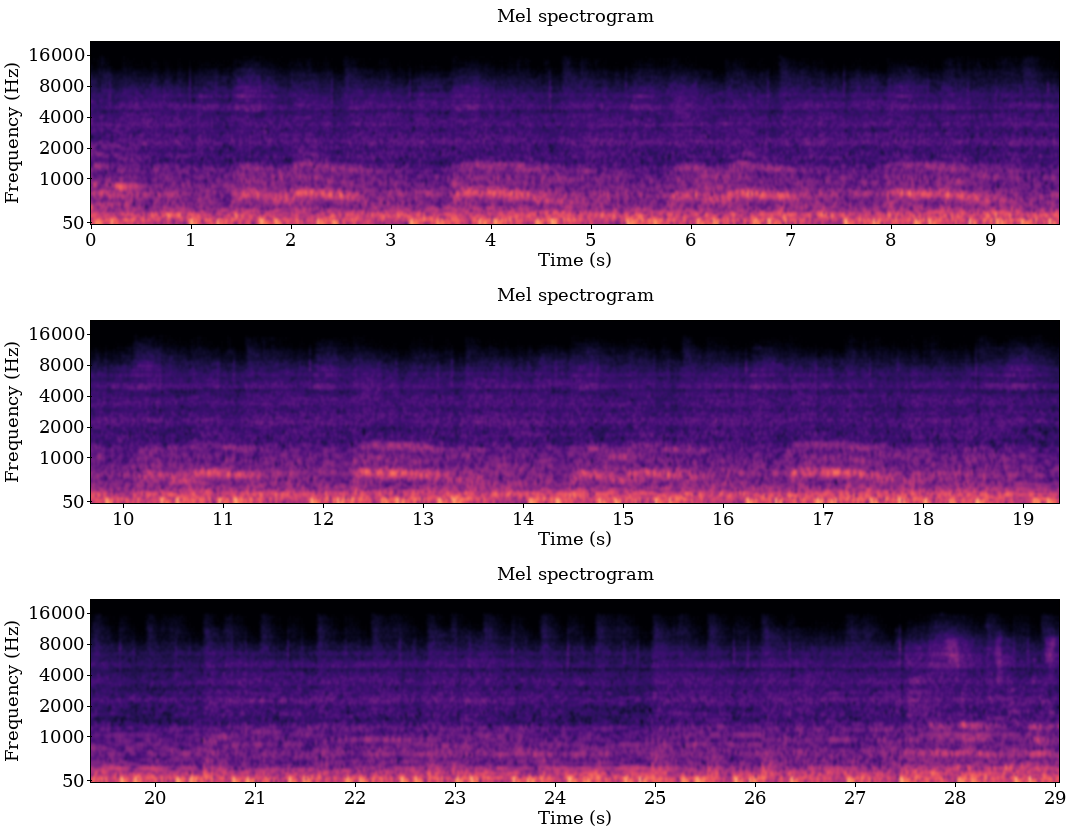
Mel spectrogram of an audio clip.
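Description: Live punk rock band playing loudly: distorted electric guitars, bass and drums. A rising-and-falling melody repeats about every two seconds over the first half, the band carries on without it, and singing comes back near the end.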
